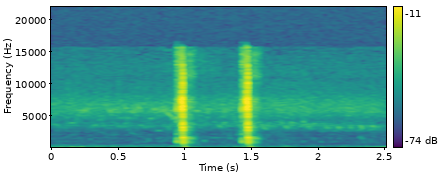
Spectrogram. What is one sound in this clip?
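A soft click sounds twice.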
